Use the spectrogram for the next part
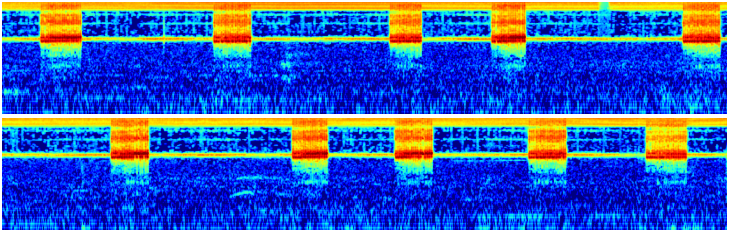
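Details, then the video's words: At night, insects keep up a continuous shrill tone while louder scratchy buzzes break in at uneven intervals of one to two seconds, about eleven buzzes over the stretch. "insect sounds at night"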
